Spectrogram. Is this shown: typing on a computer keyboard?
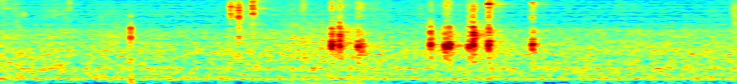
yes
